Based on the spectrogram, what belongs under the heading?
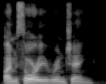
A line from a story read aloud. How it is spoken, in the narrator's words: he says softly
